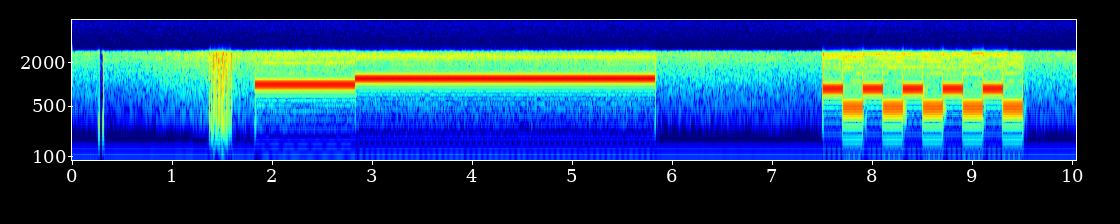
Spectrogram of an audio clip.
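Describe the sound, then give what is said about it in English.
Warren County fire dispatch rescue retone with general tones over a radio channel for a brush fire at Chambers Street and Heckman Street: after two short clicks, a steady tone shifts up to a second long held pitch, then a rapid warbling series alternating between two pitches. “Rescue retone with general tones, Chambers and Heckman, in front of 4 Heckman, brush fire, being 9 for rescue, general tones, Chambers Street and Heckman Street in front of 4 Heckman, rare brush fire, 1805.”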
